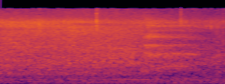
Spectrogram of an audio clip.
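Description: Steady hiss of road traffic, car tyres on the road going past, easing off a little near the end.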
